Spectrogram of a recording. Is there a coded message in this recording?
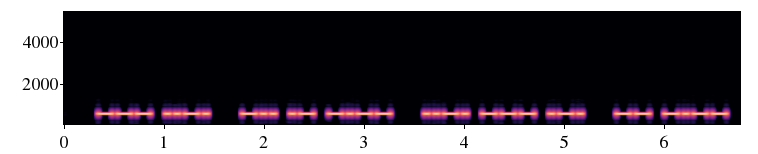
Yes: Morse code from 0.3 to 6.6 s, heard as a keyed tone, about 25 wpm, 600 Hz. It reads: OF DAY FOR MY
